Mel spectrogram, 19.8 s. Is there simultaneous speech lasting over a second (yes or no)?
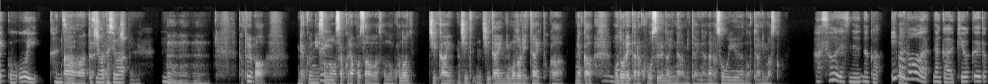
yes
